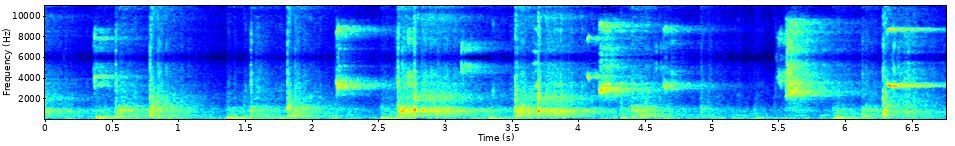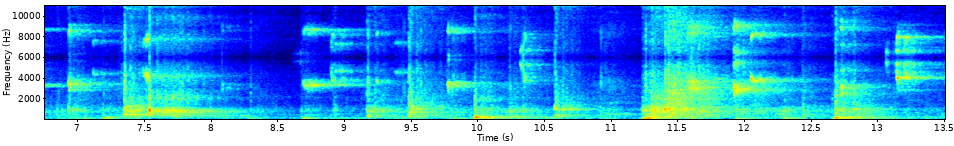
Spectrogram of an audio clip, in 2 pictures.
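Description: Squash rally: repeated sharp hits of the ball on rackets and the court walls, with shoes squeaking on the wooden floor.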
